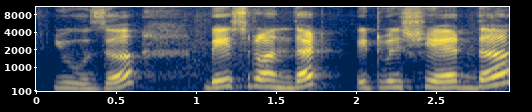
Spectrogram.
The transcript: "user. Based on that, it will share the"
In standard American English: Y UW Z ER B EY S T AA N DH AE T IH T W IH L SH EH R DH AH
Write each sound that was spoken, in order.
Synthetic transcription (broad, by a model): Y UW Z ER B EY S T AA N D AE T IH T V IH L SH EH R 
